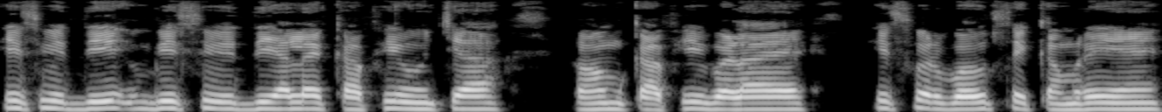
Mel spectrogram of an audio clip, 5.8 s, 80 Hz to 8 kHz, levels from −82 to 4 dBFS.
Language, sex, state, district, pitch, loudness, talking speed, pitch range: Hindi, male, Bihar, Lakhisarai, 170 Hz, -14 LUFS, 155 wpm, 160-180 Hz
